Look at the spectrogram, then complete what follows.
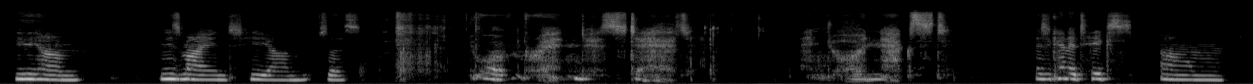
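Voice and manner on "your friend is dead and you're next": haunting, hushed, breathy, creeping monster whisper. Narrator voices a creature speaking into the listener's mind, haunting creature voice. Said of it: "haunting, creeping sensation ... this creature's voice".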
